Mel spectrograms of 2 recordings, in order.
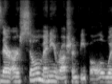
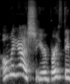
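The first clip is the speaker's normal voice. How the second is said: surprised squeal; 10 semitones higher than usual. Real, not acted. Reacting to a birthday gift.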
